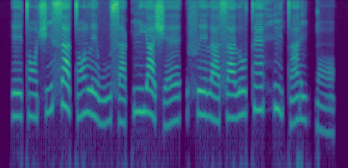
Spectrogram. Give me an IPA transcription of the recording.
e˨tɔ̃˨ ʃi˨˦sa˦˨tɔ̃˨˦ le˦˨wu˨˦sa˧ kĩ˦ja˦˨ʃɛ˨˦ | fe˧la˨sa˧lo˦ tɛ̃˦hĩ˦˨ tã˨˦ɾi˧k͡pɔ̃˨

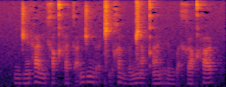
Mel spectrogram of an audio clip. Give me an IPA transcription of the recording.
nd͡ʒɛ̃halĩ xaqʰika̰ nd͡ʒĩra̰ǁḭχe mbœŋ͡ǁɛ̃ qʼɛ̃rø mba̰xœqʰœ

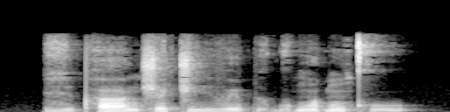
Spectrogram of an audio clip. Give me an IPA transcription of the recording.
ɣi˨pʰaː˦˨ŋʃɛ˦ t͡ʃiː˨βe˨ pi˨ ɡʷɛ˦ɡʷã˦ɓũ˦ kʰuː˨

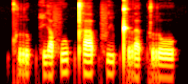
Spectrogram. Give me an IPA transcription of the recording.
kʰru˦˥k̚hi˨˩a̯ fuː˥˩p̚tʰaː˦˥p̚ fiː˦˥p̚kʰra˨˩t̚ kroː˧

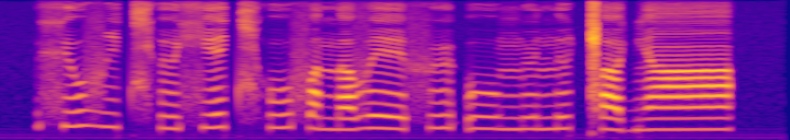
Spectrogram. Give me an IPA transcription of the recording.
xʲuvi t͡ɕʰɨ xʲe t͡ɕʰufɐ nɐveː fʉʔuː ŋʉ nɨ ǁɐ ɡʲãː

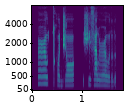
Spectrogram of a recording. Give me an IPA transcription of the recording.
ʕo ǃʰɔd͡ʒɔ | ʃizawʕor

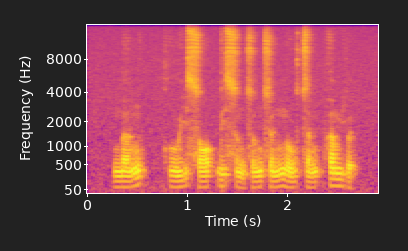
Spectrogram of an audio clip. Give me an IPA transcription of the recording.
n̪ɐ˨˥ŋ | kʰuː˨˥jsɔː˨˥k̚ ɐ˨˥jsʊ˨˩ŋ sʊ˨˥ŋsɵ˨˥nn̪o˨˥wt͡sɐ˨˥ŋ pʰɐ˥m jɵ˨t̚

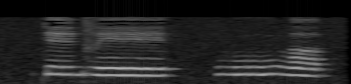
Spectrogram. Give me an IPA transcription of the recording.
keːɡveː | ɦuː ɦʌ

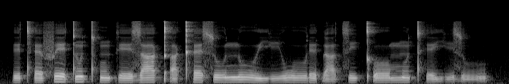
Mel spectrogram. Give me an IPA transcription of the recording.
ɪ˨tʰɛ˨ fe˦˨ tũ˦tʰũ˨ keː˨ zaː˦kʼa˨kʰɛ˦suː˦ nuː˦˨jiː˨˦ wuː˦ ɾɪ˨ ɗa˨t͡si˦ kʼoː˦mũ˦tʰe˨ ji˨zuː˨

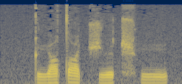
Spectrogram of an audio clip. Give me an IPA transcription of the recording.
ʈytˤu t͡ʃɨʈ͡ʂʰy

